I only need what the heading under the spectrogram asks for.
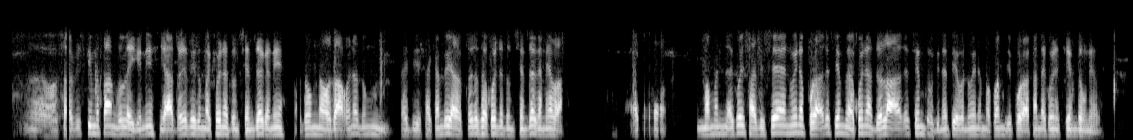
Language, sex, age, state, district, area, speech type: Manipuri, male, 18-30, Manipur, Churachandpur, rural, conversation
